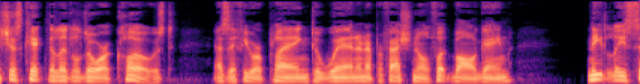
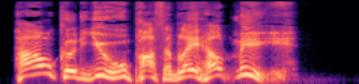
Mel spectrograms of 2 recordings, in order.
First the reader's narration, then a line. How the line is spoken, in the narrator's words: Ignatius bellowed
